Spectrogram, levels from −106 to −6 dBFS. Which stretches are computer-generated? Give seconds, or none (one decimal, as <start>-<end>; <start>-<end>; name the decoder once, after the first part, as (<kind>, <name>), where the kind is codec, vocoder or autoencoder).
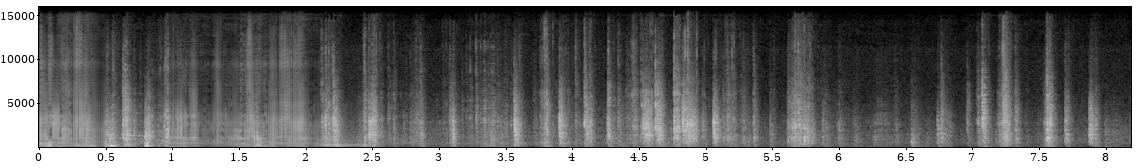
0.0-0.5 (vocoder, BigVGAN v2); 1.0-2.1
